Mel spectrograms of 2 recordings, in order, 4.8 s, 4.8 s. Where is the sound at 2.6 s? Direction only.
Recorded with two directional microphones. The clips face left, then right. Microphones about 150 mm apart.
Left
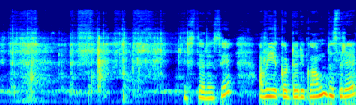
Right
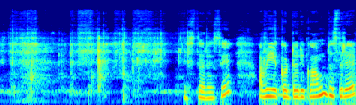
90° right.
